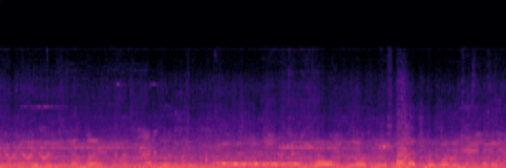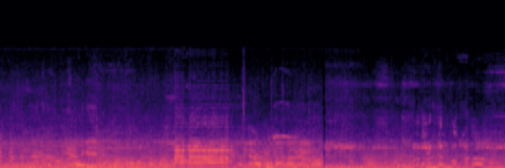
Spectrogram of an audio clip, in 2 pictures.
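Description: A large crowd of men and women chatters and shouts outdoors.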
